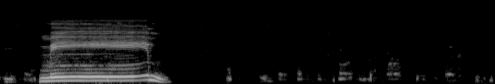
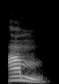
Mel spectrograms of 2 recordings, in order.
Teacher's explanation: দুই ঠোঁটের ভিজে অংশ মিলিত হয়ে উচ্চারণ হয় মিম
